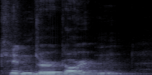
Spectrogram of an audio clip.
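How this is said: American accent, with the r sounds clearly pronounced. "An American would say kindergarten"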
